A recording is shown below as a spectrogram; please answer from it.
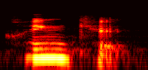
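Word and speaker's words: Tlingit: said he was a clean indian pronounced cling kit proudly with the clicking of his tongue as if saying peng kit he was built like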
